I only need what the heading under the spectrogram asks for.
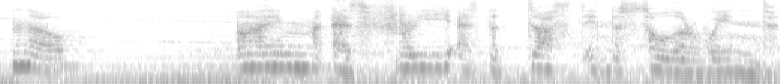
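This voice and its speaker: An actress voicing an eager young female alien engineer, her voice slightly distorted by a mask, talking like an excited fan. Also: medium pitch, takes it slowly, faint music behind. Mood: teasing. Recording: game score behind voice.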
